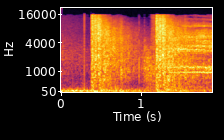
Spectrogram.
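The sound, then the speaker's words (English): Gunfire from a movie trailer: a few loud, sharp gunshot bursts that crack and then ring out over a dense, rumbling action soundtrack. “He just shot that guy in the dick.”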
